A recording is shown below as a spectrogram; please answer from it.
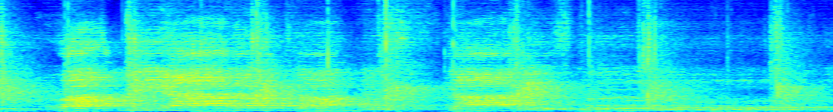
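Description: Gospel choir singing sustained chords in long phrases, with sharp ticks on the beat about twice a second.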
